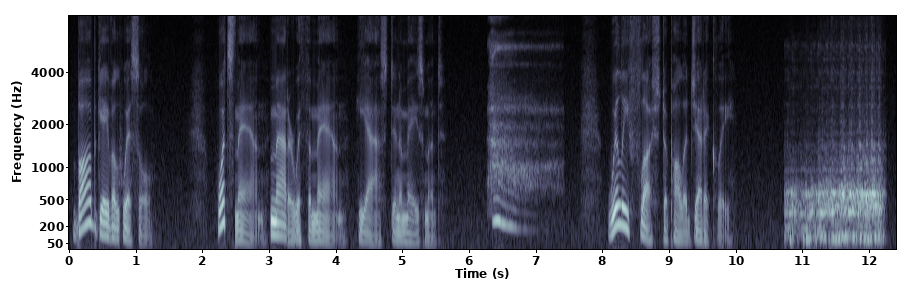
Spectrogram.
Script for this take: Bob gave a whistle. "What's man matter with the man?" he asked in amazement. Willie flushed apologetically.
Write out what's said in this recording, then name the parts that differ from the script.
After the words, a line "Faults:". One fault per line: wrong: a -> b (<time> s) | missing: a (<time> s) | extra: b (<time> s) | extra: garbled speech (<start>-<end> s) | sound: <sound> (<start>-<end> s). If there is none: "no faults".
Bob gave a whistle. "What's man matter with the man?" he asked in amazement. Willie flushed apologetically.
Faults:
sound: sigh (6.3-7.4 s)
sound: tap (10.7-12.3 s)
